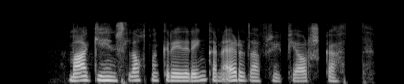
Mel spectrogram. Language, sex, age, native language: Icelandic, female, 40-49, Icelandic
